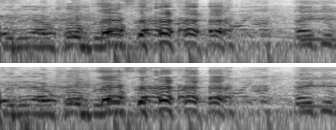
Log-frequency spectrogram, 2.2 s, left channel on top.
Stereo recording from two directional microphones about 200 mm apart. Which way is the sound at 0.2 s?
15° right (ahead or behind).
